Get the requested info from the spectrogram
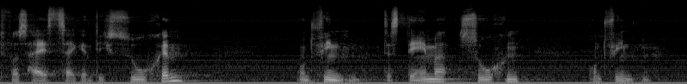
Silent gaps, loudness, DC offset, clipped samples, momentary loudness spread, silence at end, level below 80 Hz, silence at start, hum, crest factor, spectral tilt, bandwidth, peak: none; -33 LUFS; under 0.1%; under 0.1%; 16 LU; 0 s; -42 dBFS; 0 s; none; 24 dB; -4 dB/octave; 18 kHz; -10 dBFS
